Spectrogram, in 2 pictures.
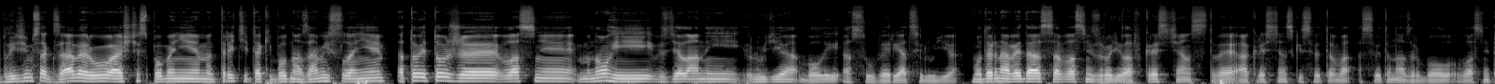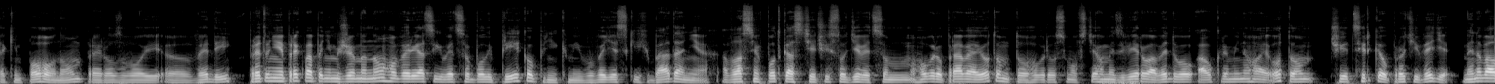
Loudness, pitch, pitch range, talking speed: -18 LUFS, 120 Hz, 105-135 Hz, 180 wpm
